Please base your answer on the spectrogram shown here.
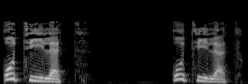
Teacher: قاف درشته ولی تا و لام و تا ساکنه حالت استفال دارن · Term: تفخیم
